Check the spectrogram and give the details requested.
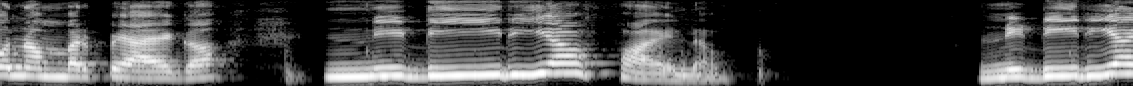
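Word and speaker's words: Cnidaria: दो नंबर पर आएगा डीरिया फाइलम डीरिया या सिलेंट्र भी कहते हैं अब देखो इंग्लिश में सी से लिखा जा जाता है और ज प्रोनाउंस करते हैं तो एन से इसी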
